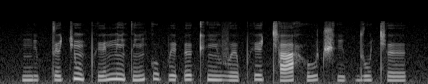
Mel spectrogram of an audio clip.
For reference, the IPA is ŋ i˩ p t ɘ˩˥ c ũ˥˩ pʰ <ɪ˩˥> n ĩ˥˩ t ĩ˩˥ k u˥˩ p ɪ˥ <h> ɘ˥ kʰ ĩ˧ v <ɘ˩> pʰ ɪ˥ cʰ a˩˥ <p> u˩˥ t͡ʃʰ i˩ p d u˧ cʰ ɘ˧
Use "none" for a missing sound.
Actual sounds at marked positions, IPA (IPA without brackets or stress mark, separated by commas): ɪ˩˥, ʔ, ɘ˩, h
